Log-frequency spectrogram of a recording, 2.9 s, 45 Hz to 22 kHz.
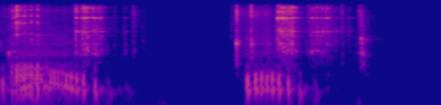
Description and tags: Chainsaw start. Recorded with zoom h4n.
chainsaw, starting, saw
